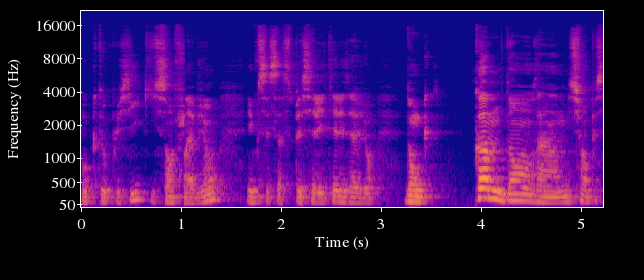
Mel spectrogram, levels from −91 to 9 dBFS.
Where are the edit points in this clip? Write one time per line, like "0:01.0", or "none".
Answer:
0:01.0
0:01.8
